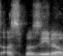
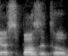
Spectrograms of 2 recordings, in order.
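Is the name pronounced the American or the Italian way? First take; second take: American; Italian. First: The name is said with American English pronunciation. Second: The name is said with Italian pronunciation. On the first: This is how it is said in America. "but it's Esposito, of course, in America" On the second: This is how it is said in Italy. "In Italian, say Esposito"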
